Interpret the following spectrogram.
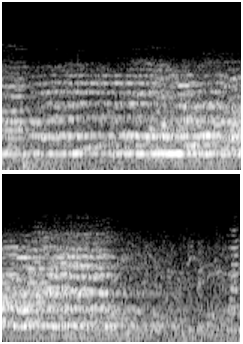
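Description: Toraja suling lembang, a long bamboo flute, playing a sustained melody with a strong held low note. It fades about four and a half seconds in.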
